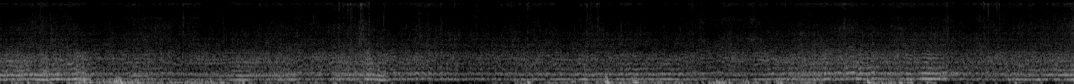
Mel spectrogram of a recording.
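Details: Many honey bees crowding a hive entrance, arriving with nectar and pollen, produce an unbroken droning buzz; steady hum bands hold throughout while occasional closer bees add short louder whirs and low rumbling flutters.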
